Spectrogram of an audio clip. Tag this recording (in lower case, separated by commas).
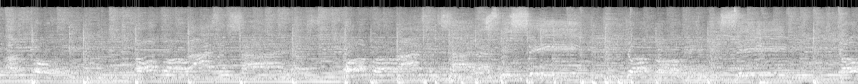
exciting music, music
